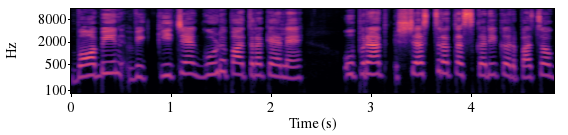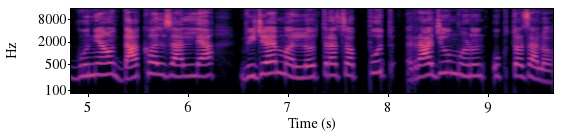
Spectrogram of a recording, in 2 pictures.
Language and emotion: Goan Konkani, neutral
